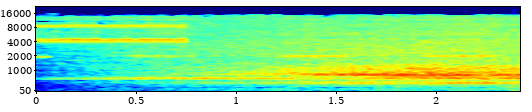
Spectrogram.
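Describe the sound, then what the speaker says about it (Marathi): Crickets chirp at night in cool, open darkness: a steady, high, thin chirring that soon fades under a rising, breezy hiss. "रातकिड्यांचा किरकिर करणारा आवाज आणि थंड सुटलेली हवा"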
